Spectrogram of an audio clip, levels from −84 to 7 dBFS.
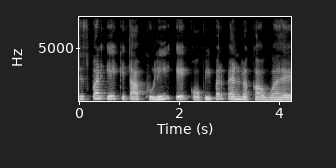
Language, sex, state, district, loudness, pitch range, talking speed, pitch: Hindi, female, Haryana, Rohtak, -15 LUFS, 195-240 Hz, 170 wpm, 220 Hz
